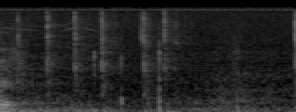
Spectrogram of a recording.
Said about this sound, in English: Click. I heard you angrily typing click as you were typing click,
